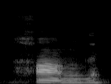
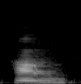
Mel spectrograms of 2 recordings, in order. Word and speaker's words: Hang: That mantra Now look, I'm typing this in here, but the A's are pronounced as O's. So H A N G is Hong. Hong like a a H.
